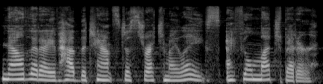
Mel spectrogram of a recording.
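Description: An actress playing a dutiful young female knight commander in an anime game, earnest, gracious and measured. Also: mid-range voice, fairly even intonation, close to an everyday voice. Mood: calm resolve.

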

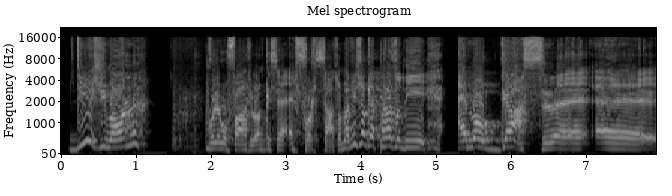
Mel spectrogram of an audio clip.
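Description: A man, giving sarcastic, animated reaction commentary into a close desk mic. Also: high voice. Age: 20s. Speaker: reaction video host. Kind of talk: casual mocking video commentary. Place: indoor room at a desk. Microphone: close desk condenser mic with pop filter.

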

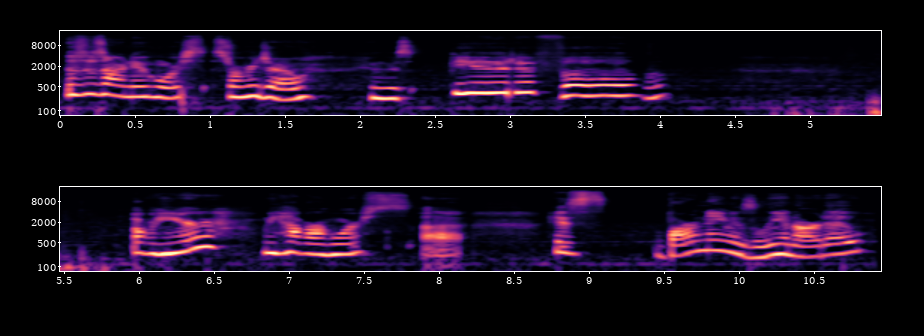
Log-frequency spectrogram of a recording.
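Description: A woman's voice: mid-range voice, a little mellow. A teenage girl casually filming a tour of her toy horse collection in her bedroom, chatty and gushing with lots of fillers. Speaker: vlogger. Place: bedroom at home. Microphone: handheld camera mic.

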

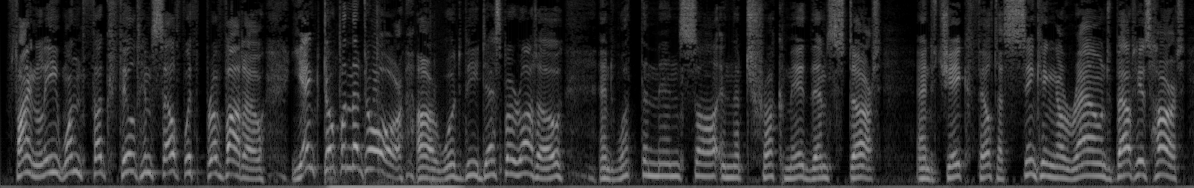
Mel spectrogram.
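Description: A man's voice: sits high, measured pace, a bit bright. A man narrating a radio drama in theatrical, sing-song rhyming storybook verse.

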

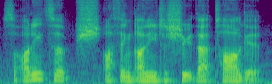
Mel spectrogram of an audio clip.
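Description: Male let's player, slightly high pitch with strong creak, casual halting think-aloud commentary. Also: bright, forceful tone. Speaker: video game player and host.

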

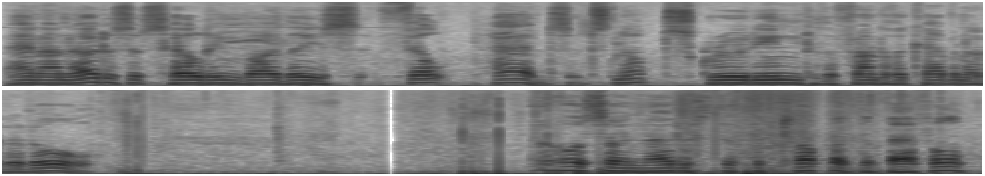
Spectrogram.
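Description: An older man calmly talking through a restoration job outdoors, thinking aloud as he works. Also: medium pitch, a little hiss or hum, low-quality recording. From Australia. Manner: thinking aloud, calm and unhurried, plain-spoken with fillers. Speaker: radio restorer, channel host. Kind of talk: casual hands-on workshop narration. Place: outdoor verandah in the garden.

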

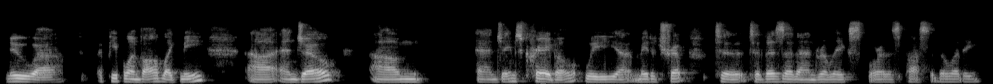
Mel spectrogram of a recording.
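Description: A man's voice: mid-range voice, level tone, a little slow. Earnest middle-aged man on a muffled call. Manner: earnest, reflective storytelling. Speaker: seminary president. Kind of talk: video-call panel interview. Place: office with bookshelves. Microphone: video call. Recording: muffled video-call audio.

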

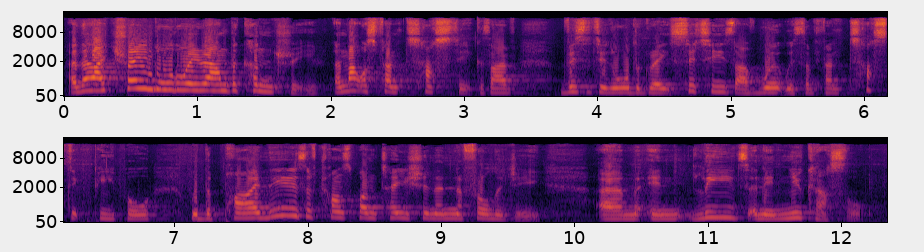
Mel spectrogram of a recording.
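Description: A woman's voice: fairly high pitch, animated, normal speed, a little mellow. Direct middle-aged woman giving a lecture. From Yorkshire, England. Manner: direct, organised, conversational. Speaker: consultant nephrologist. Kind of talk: public lecture. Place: lecture room, indoors. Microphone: lectern mic.

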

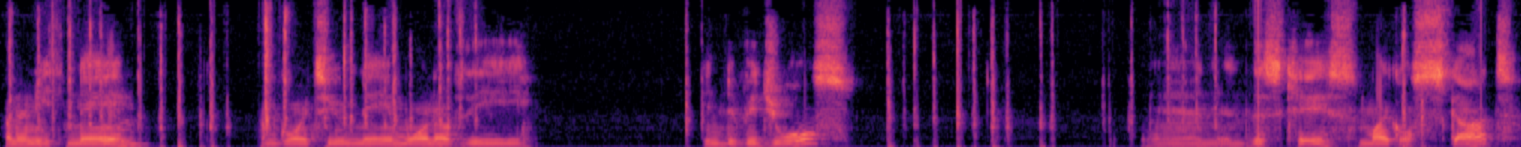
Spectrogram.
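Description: A man narrating an informal software tutorial as an instructor, explaining each step methodically. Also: mid-range voice, slow pace, long pauses, slight background noise. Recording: dull lo-fi computer screen-recording audio.

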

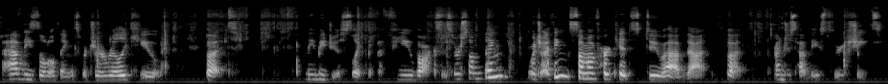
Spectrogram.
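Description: Woman, 30s, fairly high voice, stuffy nose, chatty, thinking aloud, faint hum. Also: animated, moderate pace, rough recording. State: stuffy from allergies. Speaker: planner vlogger and teacher. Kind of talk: casual plan-with-me voiceover. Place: indoor home table, overhead camera on planner.

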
